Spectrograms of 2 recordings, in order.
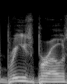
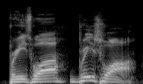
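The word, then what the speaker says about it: BriseBois: The current general manager, Breezebros. I know that's not how you say his name. Breezewell. How do you say it, Seth? Breezewell.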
